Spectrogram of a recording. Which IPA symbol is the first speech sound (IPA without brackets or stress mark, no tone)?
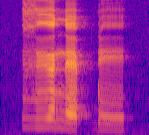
ɣ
